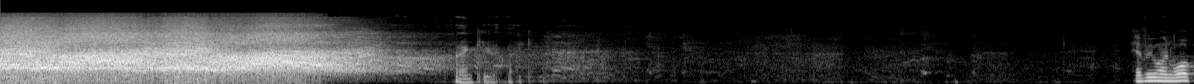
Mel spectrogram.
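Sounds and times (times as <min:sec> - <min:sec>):
audience imitating jackal howls: 0:00.0 - 0:05.2
speech: 0:11.4 - 0:11.9.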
